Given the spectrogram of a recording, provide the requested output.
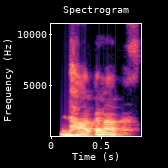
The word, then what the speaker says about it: ढकना: ढाकना, ढाकना नहीं, इसको ढकना उच्चारण करते हैं, ठीक है।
